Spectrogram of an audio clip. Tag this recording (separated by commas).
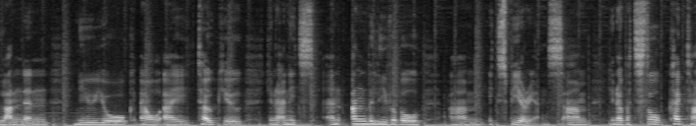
Speech, Music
